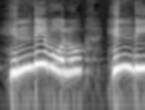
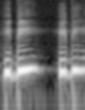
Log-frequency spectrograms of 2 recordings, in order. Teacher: वायु आपकी नासिका से और मुख दोनों से निकल रही है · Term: अनुस्वार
